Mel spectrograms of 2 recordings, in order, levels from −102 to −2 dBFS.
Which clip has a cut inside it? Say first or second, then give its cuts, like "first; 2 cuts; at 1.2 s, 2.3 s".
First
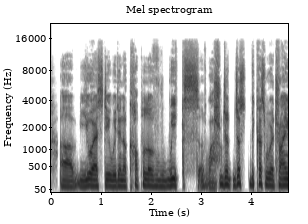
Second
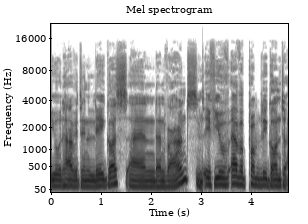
second; 1 cut; at 3.0 s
